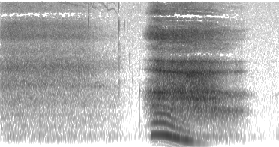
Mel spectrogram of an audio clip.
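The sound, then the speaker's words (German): Slow breathing: a quiet, airy inhale, then a longer, louder sighing exhale with a faintly voiced, falling tone, as part of a guided self-care breathing exercise; no speech. “Lass uns mal gemeinsam ein- und ausatmen und dabei atme gerne länger aus.”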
